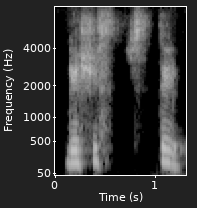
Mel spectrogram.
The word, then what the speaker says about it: Geschichte: Ma'am ये ऊपर वाली जो लाइन है, हेडिंग्स जो हैं इसकी, ये एक बार इसकी प्रोनाउंसिएशन क्या होगी? आइने लीम गिश लीबस Geschichte। लीबस गेशिस्ते।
